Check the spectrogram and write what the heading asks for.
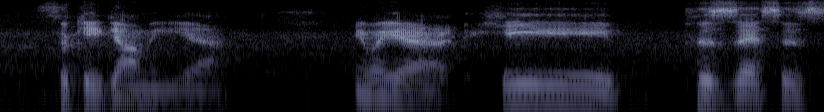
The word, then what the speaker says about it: Fukigami: Fukigami, yeah.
